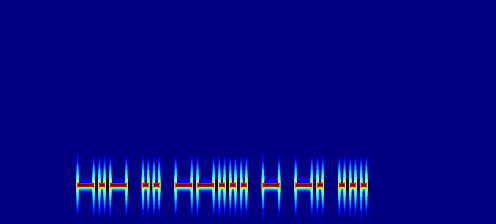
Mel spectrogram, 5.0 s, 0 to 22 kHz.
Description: Morse code, heard as a keyed tone, about 22 wpm, 700 Hz. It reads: KI7TNS
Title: USA Call Signs - 6 Characters - Repeated 3x - 22wpm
